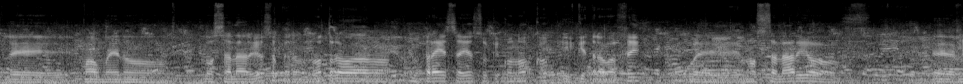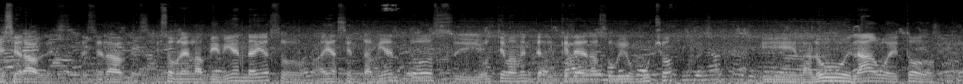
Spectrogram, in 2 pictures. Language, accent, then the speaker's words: Spanish; Morocco; now in Níjar, Spain; soy marroquí de Marruecos y trabajo aquí en el manipulado, de aquí de Níjar, y pues llevo muchos años.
